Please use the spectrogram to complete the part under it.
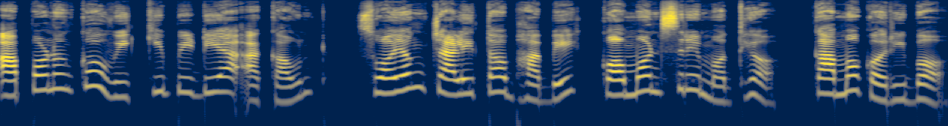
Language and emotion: Odia, neutral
